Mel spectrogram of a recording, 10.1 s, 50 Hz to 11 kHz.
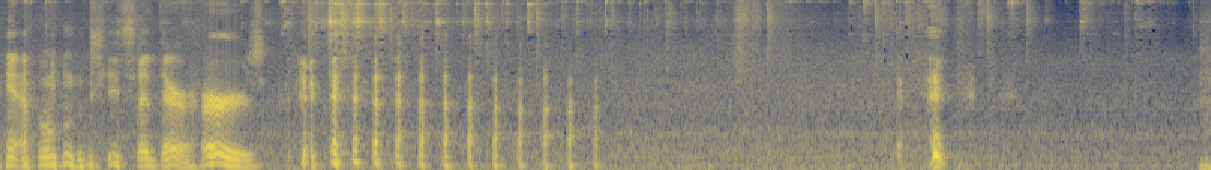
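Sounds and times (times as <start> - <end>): dog collar tags jingling: 1.2 - 10.0
person laughing: 2.4 - 5.1, 7.4 - 8.2.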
